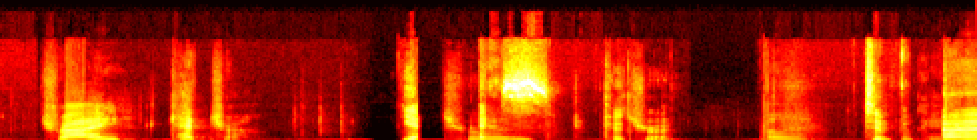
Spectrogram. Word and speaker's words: Triquetra: The Q and the U are hard. So it says Triquetra. Never mind. Ketra. Try Ketra.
